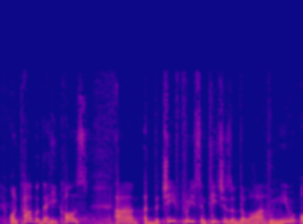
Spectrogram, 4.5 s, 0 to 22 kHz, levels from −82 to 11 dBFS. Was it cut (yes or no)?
no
